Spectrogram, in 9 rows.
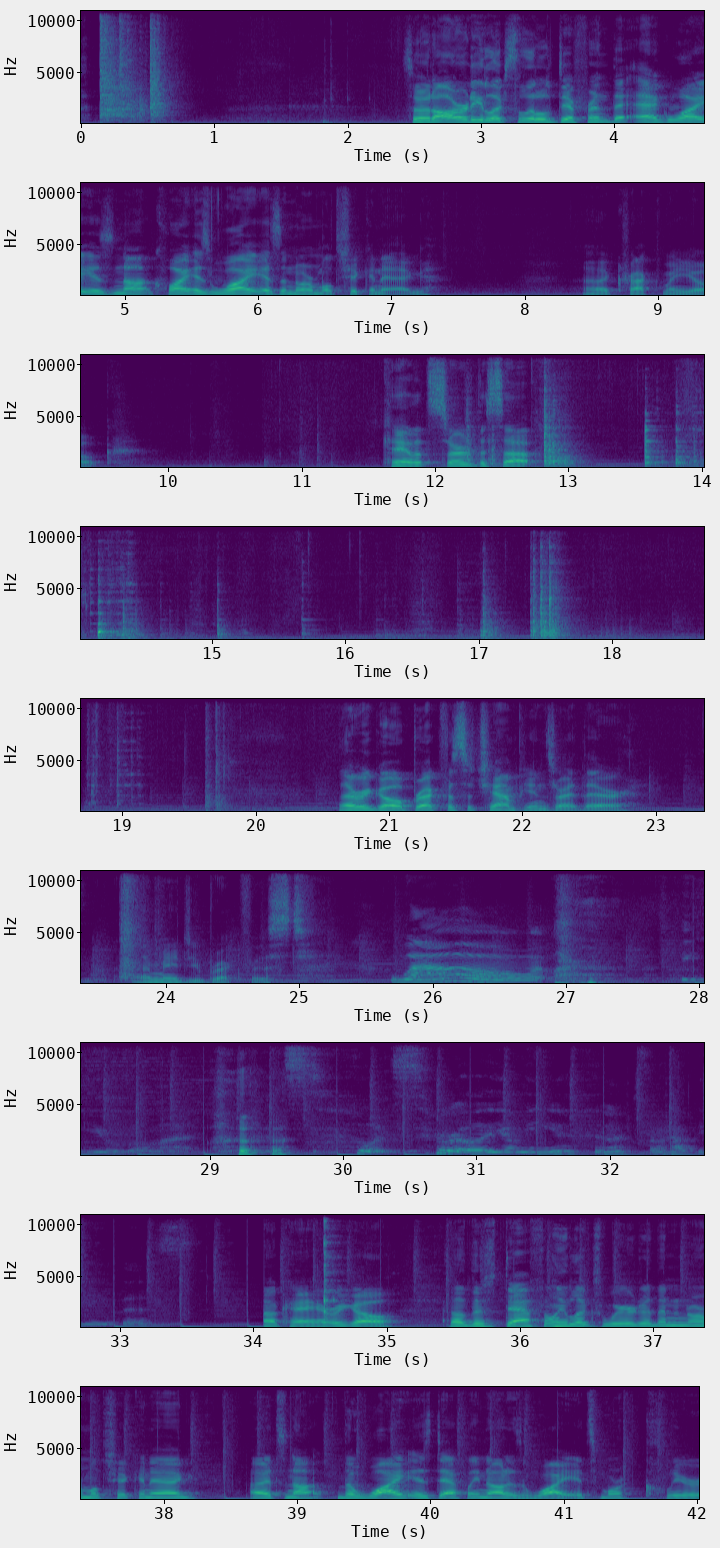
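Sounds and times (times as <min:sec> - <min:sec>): frying pan clattering on stove: 0:12.0 - 0:18.2.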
